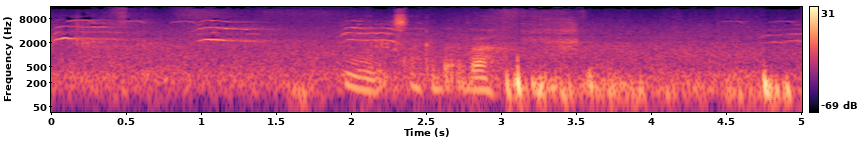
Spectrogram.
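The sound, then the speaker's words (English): Crows caw repeatedly overhead as they chase away a bird of prey above a forest, harsh calls coming in short bursts, while a voice murmurs and outdoor ambience fills the background. “Crows chasing away a bird of prey.”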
